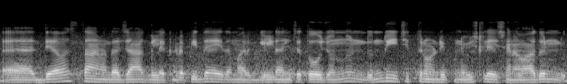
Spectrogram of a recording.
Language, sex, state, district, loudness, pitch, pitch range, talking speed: Tulu, male, Karnataka, Dakshina Kannada, -16 LUFS, 115 Hz, 110-125 Hz, 150 wpm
